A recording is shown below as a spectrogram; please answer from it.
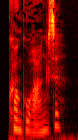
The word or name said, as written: konkurrence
